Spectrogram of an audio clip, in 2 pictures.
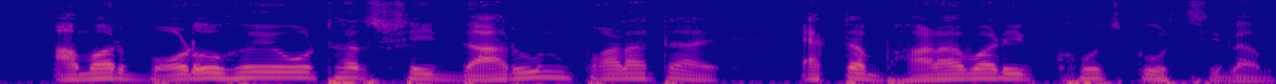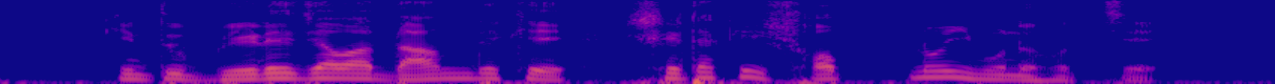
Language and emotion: Bengali, sad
